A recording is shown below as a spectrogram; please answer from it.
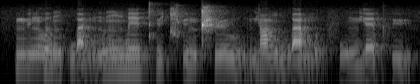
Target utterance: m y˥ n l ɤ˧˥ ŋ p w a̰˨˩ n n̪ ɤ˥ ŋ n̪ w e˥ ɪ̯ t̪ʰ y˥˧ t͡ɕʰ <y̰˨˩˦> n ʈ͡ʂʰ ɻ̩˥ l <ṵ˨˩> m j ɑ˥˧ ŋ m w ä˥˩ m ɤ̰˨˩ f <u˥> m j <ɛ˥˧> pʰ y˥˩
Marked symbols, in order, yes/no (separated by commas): no, yes, yes, yes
